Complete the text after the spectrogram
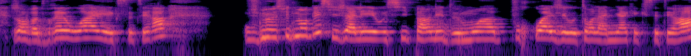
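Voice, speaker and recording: Fairly high-pitched female speech with ordinary ups and downs in pitch. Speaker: podcast host. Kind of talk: casual chat. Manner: animated. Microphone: new better microphone.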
